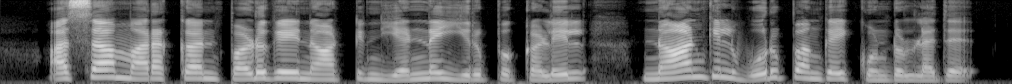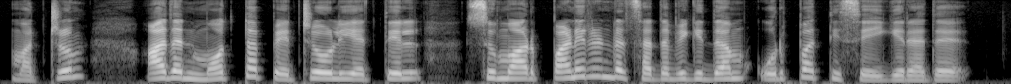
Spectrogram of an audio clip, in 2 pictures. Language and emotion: Tamil, neutral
